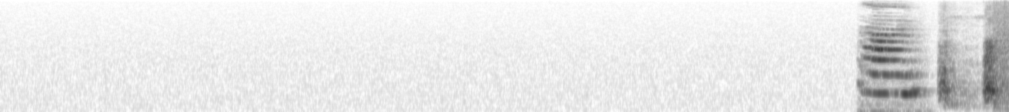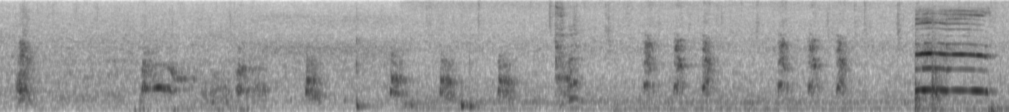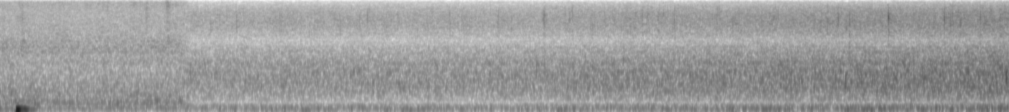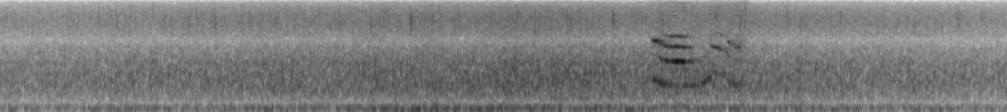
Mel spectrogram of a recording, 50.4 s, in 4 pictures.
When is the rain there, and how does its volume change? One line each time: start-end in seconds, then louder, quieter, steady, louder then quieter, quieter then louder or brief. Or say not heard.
12.4-50.3 louder.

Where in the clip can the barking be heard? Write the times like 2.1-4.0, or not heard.
11.7-23.2.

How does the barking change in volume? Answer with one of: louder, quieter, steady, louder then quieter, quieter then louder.
steady.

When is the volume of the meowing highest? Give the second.
46 s.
